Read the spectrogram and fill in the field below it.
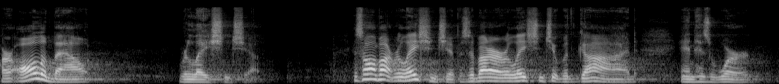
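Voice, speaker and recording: A man speaks at a moderate pace with an American accent and lively intonation. There is audible echo from the room. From US South, South Carolina. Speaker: guest preacher. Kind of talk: sermon. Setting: church.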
